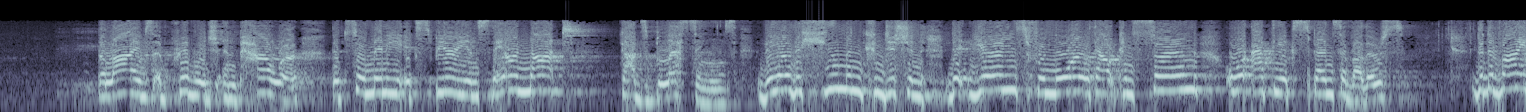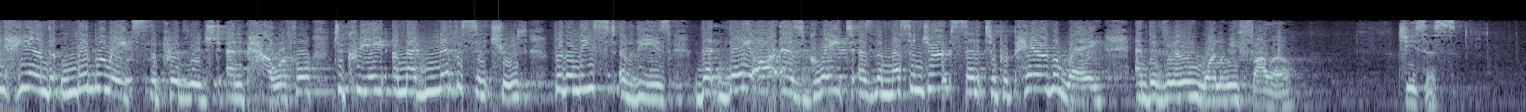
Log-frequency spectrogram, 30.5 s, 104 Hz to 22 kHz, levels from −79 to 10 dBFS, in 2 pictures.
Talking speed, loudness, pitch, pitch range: 140 wpm, -8 LUFS, 260 Hz, 215-290 Hz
